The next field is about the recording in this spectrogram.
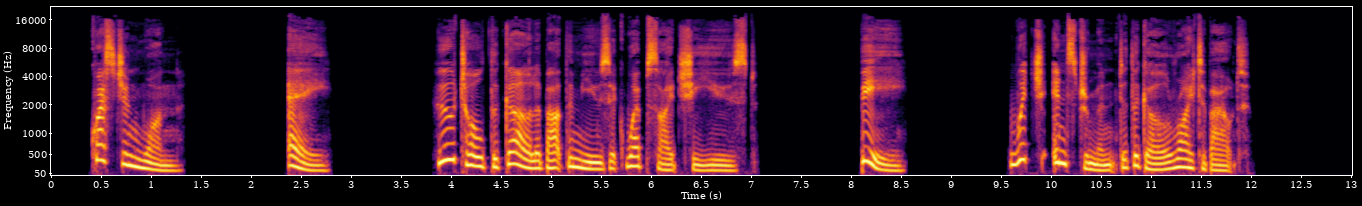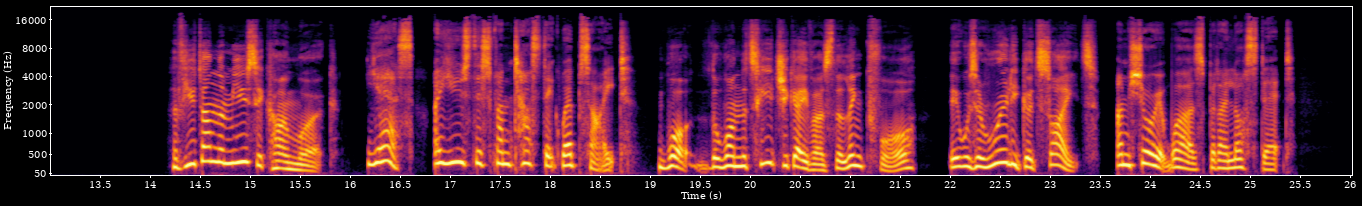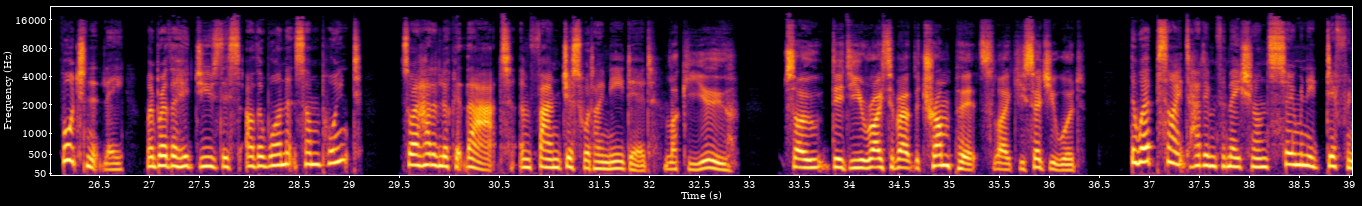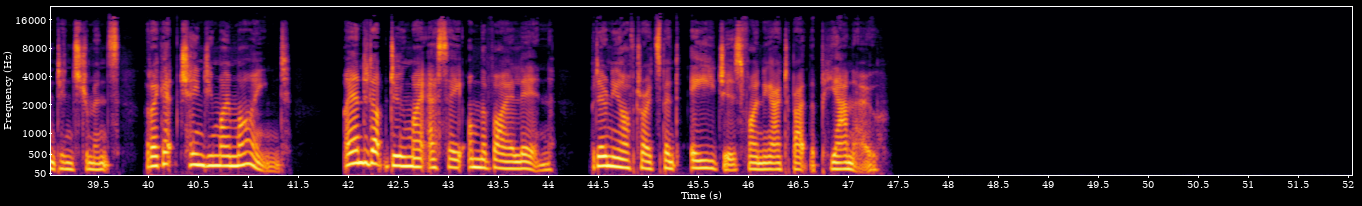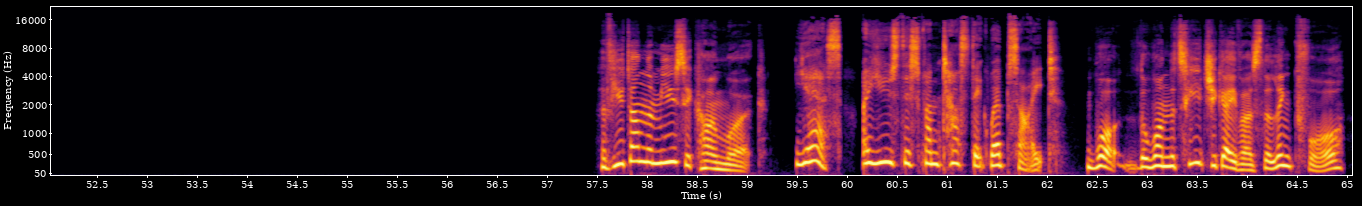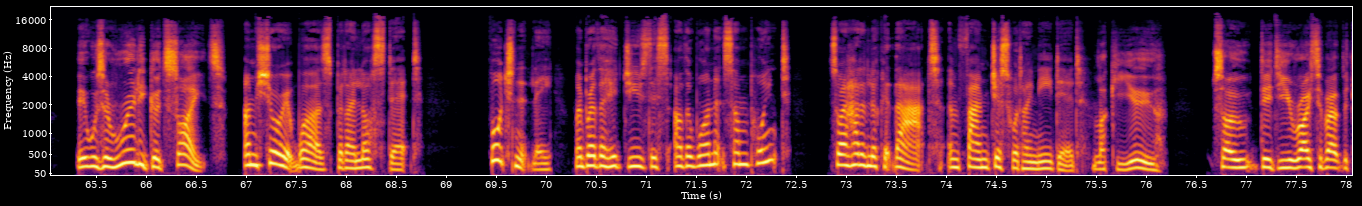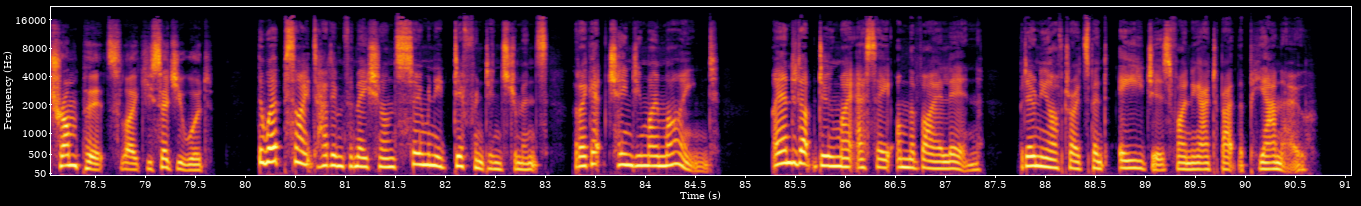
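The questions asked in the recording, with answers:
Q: Who told the girl about the music website she used?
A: her brother

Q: Which instrument did the girl write about?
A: the violin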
